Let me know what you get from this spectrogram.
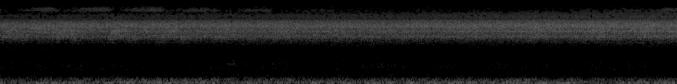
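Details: Steady cicada drone from a bamboo grove in Yongsan Family Park on a summer day, a bright continuous sizzling buzz of many insects with no breaks, low park hum faintly beneath.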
